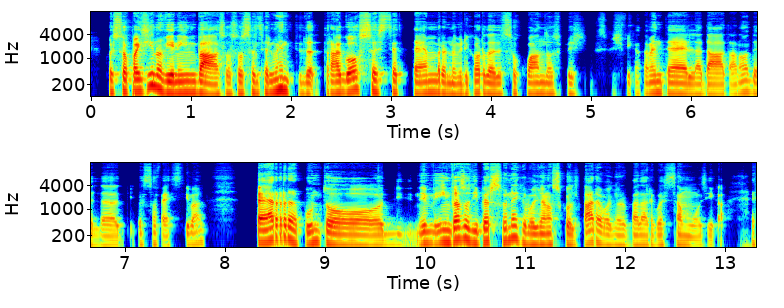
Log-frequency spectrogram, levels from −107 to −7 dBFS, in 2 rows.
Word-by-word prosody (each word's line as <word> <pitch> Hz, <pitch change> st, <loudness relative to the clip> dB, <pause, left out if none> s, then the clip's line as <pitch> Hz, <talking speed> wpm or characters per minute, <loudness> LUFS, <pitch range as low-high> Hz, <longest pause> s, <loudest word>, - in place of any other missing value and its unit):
questo 135 Hz, +1 st, 0 dB
paesino 145 Hz, +6 st, +5 dB
viene 120 Hz, -4 st, +5 dB
invaso 115 Hz, -4 st, +5 dB
sostanzialmente 125 Hz, +4 st, -1 dB
da 115 Hz, 0 st, 0 dB
tra 120 Hz, -, -2 dB
Agosto 135 Hz, +4 st, +3 dB
e -, -, +1 dB
Settembre, 125 Hz, -2 st, -2 dB
non 105 Hz, -1 st, -4 dB
mi 105 Hz, -, -5 dB
ricordo 120 Hz, +1 st, -2 dB
adesso 105 Hz, -1 st, -5 dB
quando 110 Hz, -1 st, -2 dB
speci 105 Hz, -2 st, -13 dB
specificatamente 115 Hz, 0 st, -4 dB
è -, -, 0 dB
la 105 Hz, -1 st, -4 dB
data 100 Hz, -1 st, -1 dB
no, 120 Hz, +5 st, -6 dB
del 100 Hz, -6 st, -8 dB
di -, -, -27 dB
questo -, -, -14 dB
festival; -, -, -9 dB, 0.5 s
per 160 Hz, +1 st, +5 dB
punto 110 Hz, -5 st, 0 dB
di 110 Hz, 0 st, -17 dB
in 125 Hz, +1 st, -3 dB
invaso 150 Hz, +6 st, +3 dB
di 135 Hz, -, -1 dB
persone 155 Hz, +4 st, 0 dB
che 130 Hz, -, -5 dB
vogliono 110 Hz, -1 st, -1 dB
ascoltare, 115 Hz, +4 st, -2 dB
vogliono 100 Hz, -3 st, -8 dB
ballare 100 Hz, +1 st, -7 dB
questa 105 Hz, +1 st, -8 dB
musica, 95 Hz, -1 st, -12 dB, 0.2 s
e -, -, -13 dB
115 Hz, 180 wpm, -23 LUFS, 105-130 Hz, 0.5 s, paesino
